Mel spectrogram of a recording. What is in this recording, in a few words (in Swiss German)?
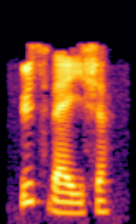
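"usweiche", Alsatian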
